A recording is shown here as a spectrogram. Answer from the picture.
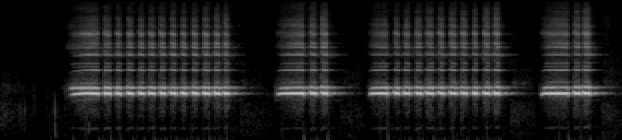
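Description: Small hand-held whistle blown in four long blasts with short gaps, each a steady high tone with a fast flutter.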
